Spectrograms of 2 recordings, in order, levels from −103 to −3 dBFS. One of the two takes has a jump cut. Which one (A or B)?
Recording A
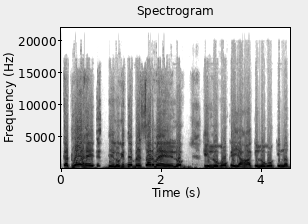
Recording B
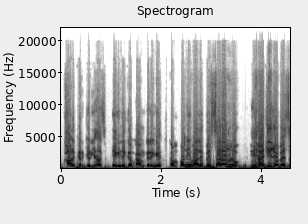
B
